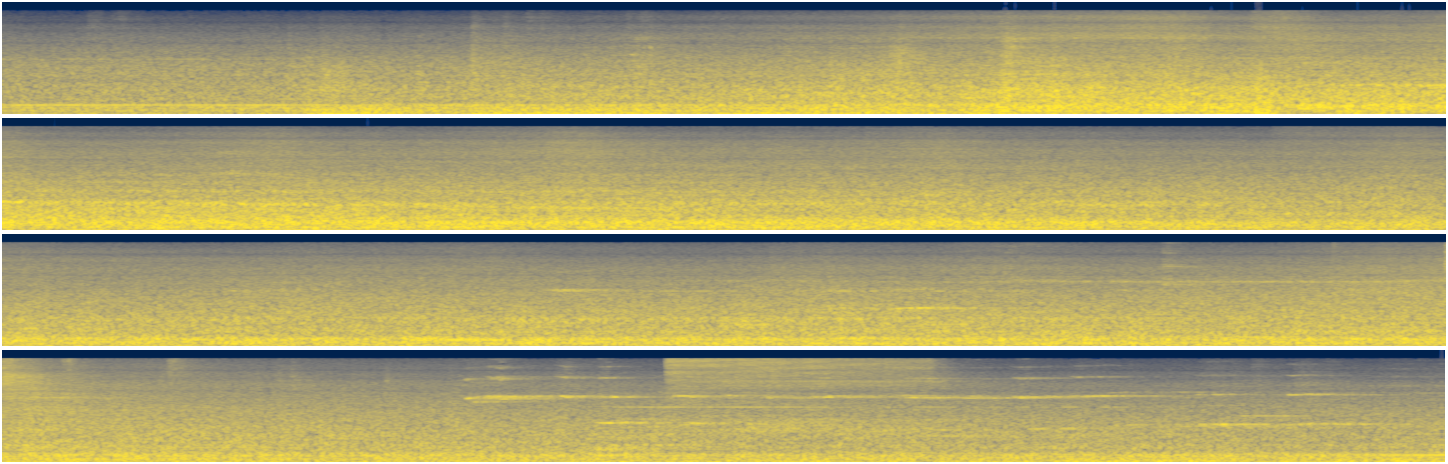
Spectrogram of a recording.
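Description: A train running on the rails, a loud steady rumble that swells about two seconds in, with thin high-pitched wheel squeals in the last few seconds.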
